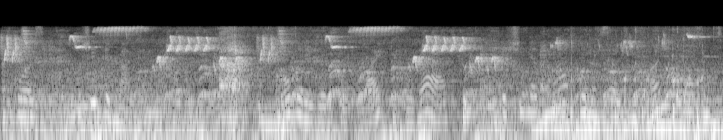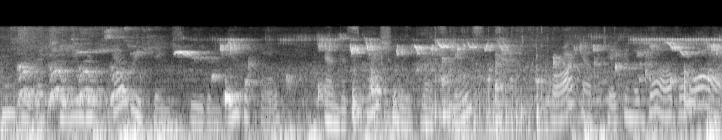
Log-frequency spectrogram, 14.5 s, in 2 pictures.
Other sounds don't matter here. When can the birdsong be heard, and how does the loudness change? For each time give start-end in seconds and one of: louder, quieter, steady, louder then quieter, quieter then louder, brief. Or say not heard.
0.0-14.4 steady.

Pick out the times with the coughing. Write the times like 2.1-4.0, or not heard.
4.8-5.5, 10.8-12.3.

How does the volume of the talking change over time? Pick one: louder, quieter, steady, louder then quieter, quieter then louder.
steady.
